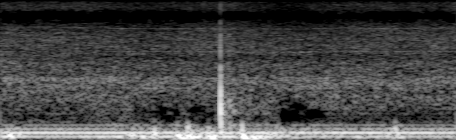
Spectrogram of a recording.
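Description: A cricket bat cracks against a ball.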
